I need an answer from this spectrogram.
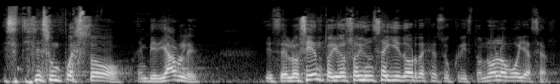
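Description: A man preaches, and his voice sits unusually high for a man. He tells stories and slips into the prayers and cries of the people in them. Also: expressive, normal speed, darkish tone. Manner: storytelling preacher, acts out quoted prayers. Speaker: pastor. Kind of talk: sermon.

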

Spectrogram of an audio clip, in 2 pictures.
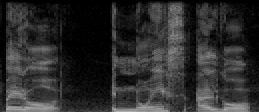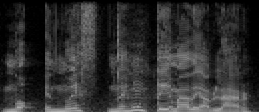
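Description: A man co-hosting a podcast in casual chat, often chiming in to agree. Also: high-pitched. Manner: quick agreeing interjections. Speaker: podcast co-host.

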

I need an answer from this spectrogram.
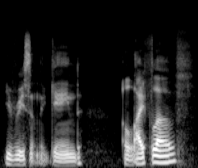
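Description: A man hosting a podcast, asking slow, deliberate interview questions. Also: low-pitched, expressive, dark tone, no room sound. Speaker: podcast host.

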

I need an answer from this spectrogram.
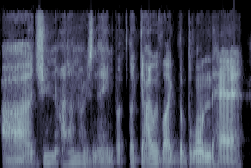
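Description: Deep-voiced young man rambling casually. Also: moderate pace, husky. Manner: rambling, laid-back, heavy use of filler words. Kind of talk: casual chat about films.

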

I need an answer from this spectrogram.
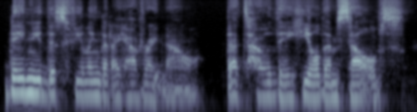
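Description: A woman's voice: low voice, fairly even intonation, a little slow, a little mellow. A woman guest on a podcast interview, an addiction recovery coach telling her story earnestly and casually, with lots of "like". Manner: earnest, storytelling, heavy use of "like".

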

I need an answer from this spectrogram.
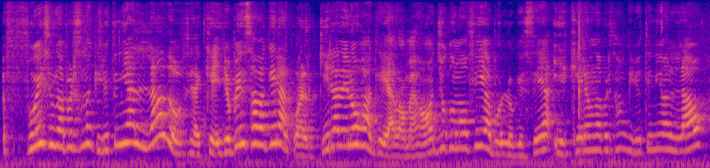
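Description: Fast-talking young woman. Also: high-pitched, a little hiss or hum. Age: young adult. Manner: fast, lively, expressive storyteller. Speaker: podcast guest. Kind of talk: casual chat.

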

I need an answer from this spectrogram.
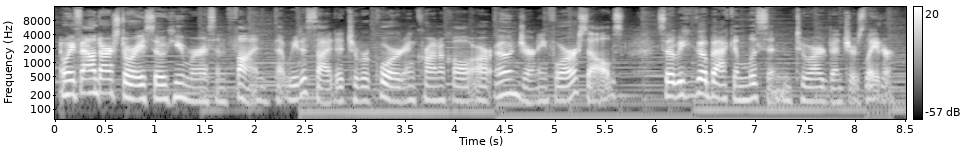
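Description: A woman's voice: sits low, a little fast, fairly bright tone. A woman in her fifties co-hosting a podcast, reading a scripted intro in a playful way. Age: 50s. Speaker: podcast co-host. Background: guitar music.

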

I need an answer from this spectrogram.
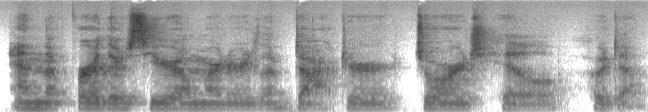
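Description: A woman co-hosting a true-crime podcast, talking in a chatty, animated way with lots of asides. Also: on the low side, moderate pace. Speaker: podcast co-host. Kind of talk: casual true-crime chat.

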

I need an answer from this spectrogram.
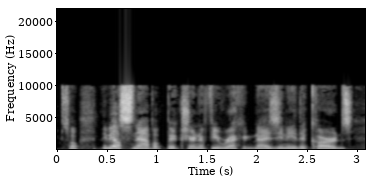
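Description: An easygoing man co-hosting a podcast in casual chat. His voice sits fairly high for a man, and he speaks steadily through the plans. The sound is dry and close. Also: animated, fast talker, fairly bright tone, dry recording. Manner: easygoing, runs the giveaway details. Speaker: podcast co-host.

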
